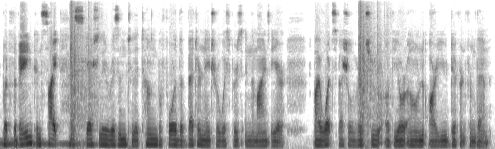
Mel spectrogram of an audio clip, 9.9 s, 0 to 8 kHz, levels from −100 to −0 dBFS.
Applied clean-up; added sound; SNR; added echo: none; Tools; 14 dB; none.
